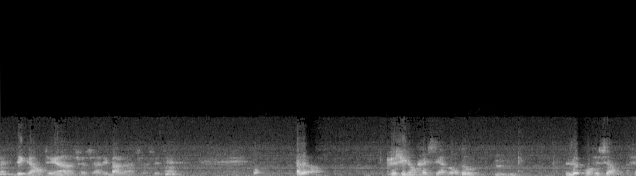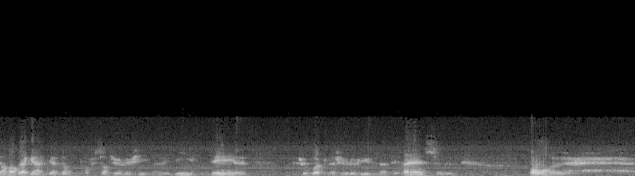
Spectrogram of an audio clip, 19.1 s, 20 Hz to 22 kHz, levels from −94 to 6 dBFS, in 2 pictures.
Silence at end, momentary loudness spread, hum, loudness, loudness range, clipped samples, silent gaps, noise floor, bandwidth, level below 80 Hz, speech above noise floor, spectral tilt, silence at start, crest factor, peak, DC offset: 0 s; 20 LU; none; -21 LUFS; 3 LU; under 0.1%; none; -44 dBFS; 7.4 kHz; -58 dBFS; 23 dB; -4 dB/octave; 0 s; 20 dB; -2 dBFS; under 0.1%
